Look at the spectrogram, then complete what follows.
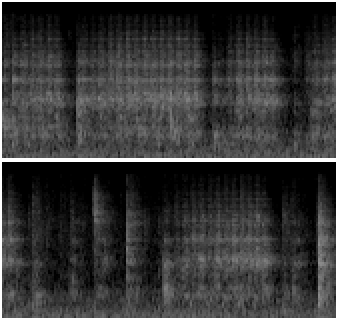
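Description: A utensil scraping cooked spinach out of a wok, in stretches of rough scraping against the pan with a few sharper knocks.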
